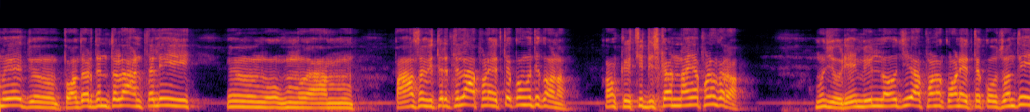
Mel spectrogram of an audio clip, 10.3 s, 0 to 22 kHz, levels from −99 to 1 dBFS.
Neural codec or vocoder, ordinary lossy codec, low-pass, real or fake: codec, 16 kHz, 16 kbps, FreqCodec, smaller model; none; none; fake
